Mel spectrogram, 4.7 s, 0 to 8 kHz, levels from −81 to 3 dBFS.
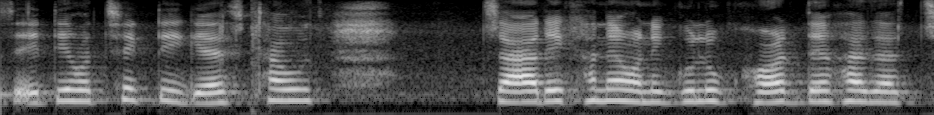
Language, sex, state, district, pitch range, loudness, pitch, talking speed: Bengali, female, Tripura, West Tripura, 240-265 Hz, -16 LUFS, 255 Hz, 140 wpm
